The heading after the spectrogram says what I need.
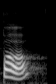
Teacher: it is a plosive bilabial consonant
